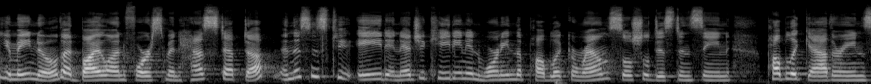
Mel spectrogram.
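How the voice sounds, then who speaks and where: A woman with a Canadian accent speaking as mayor, reading out a formal public address in a measured, official manner. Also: mid-range voice, a bit bright.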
